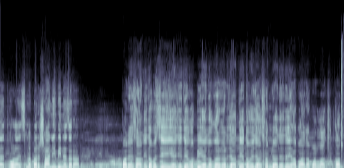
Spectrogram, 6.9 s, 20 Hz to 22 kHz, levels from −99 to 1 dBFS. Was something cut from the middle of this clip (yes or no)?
no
